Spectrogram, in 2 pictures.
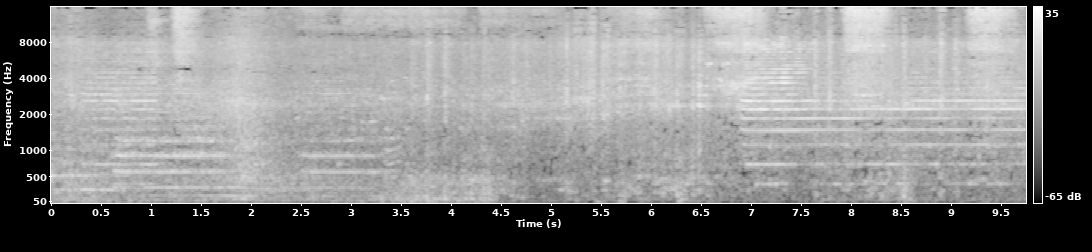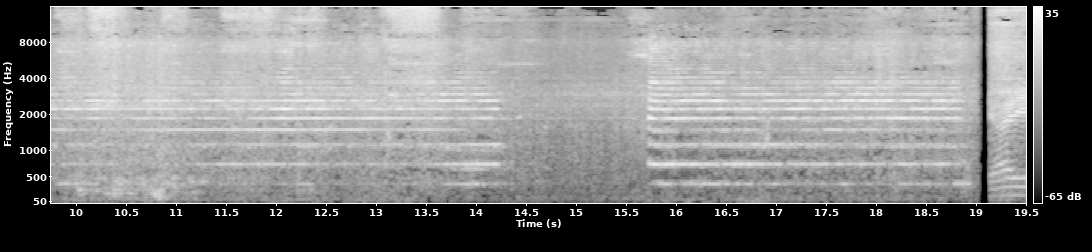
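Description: Train horn sounding over the running noise and wheel clatter of a moving passenger train: two short blasts at the start, then one long blast of about seven seconds, a short break, and another long blast near the end.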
